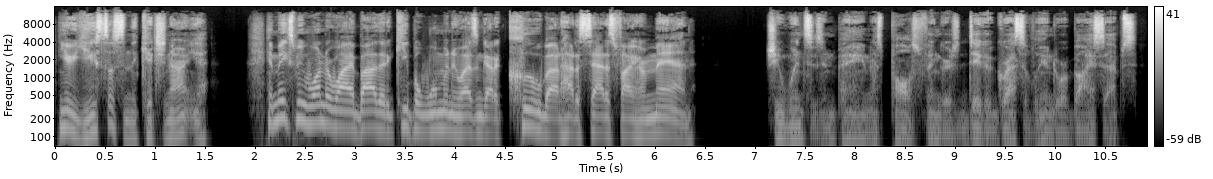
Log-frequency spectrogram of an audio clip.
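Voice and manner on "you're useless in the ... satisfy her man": high, loud, fast mocking sneer; sneering abusive son. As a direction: taunt her like a cruel bully. Narrator voices abusive son Paul.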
